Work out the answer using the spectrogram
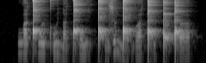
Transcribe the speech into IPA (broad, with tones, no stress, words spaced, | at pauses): wa˧ǃʰo˧ɪ̯kʷʼi˧ na˩ǃʰo˧wi̤˥ ǃʰɨ˩zɵ˥ŋ͡ǃɐ˩ ɡʷaː˧ǃʰu˧ǃṳ˩ ǃʼɐ˧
